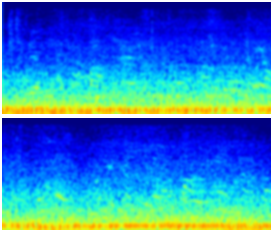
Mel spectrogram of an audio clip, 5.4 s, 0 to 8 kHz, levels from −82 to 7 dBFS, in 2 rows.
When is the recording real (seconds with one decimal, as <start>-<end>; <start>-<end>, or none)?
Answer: 0.0-0.5; 2.7-5.4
